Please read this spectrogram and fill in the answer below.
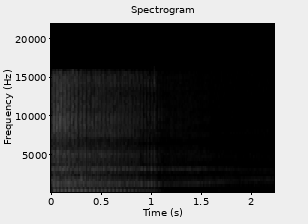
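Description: A man's thinking noise, about a second long: breath blown out through pursed lips with a fast buzzing flutter that fades away.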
